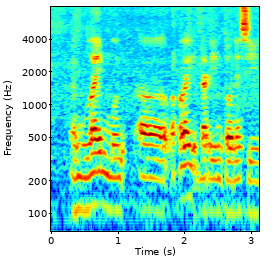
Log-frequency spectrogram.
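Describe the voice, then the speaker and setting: Noticeable background noise fills the recording. Beneath it, a man talks at a fairly slow pace, his intonation lively. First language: Bugis (speaking Indonesian). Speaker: event host and community organizer. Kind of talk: podcast interview. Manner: halting, many fillers.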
